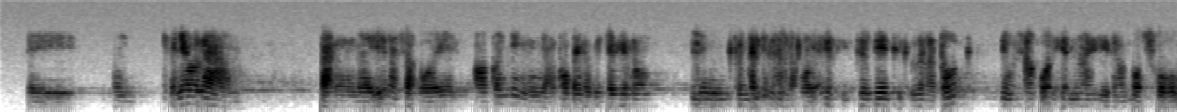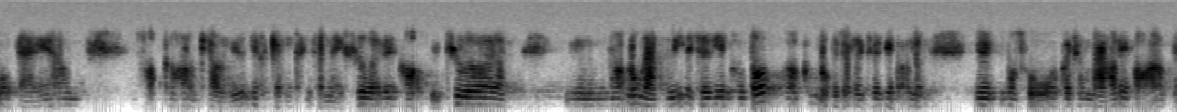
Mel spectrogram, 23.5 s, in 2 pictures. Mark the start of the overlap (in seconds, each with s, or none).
6.9 s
